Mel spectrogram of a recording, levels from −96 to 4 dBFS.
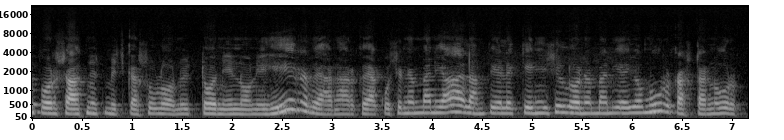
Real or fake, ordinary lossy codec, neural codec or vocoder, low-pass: fake; none; vocoder, 44.1 kHz, 128 mel bands every 512 samples, BigVGAN v2; none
